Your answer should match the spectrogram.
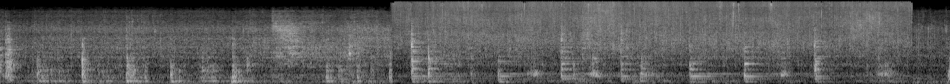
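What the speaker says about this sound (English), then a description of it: "go ahead and add the oxtail. I'm going to saute that for a couple of minutes." Oxtail sautéing with softened onions in a pot for Filipino kare-kare: a loud, continuous sizzle close by, broken by frequent scraping and clacking stirs of the utensil, with no talking.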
